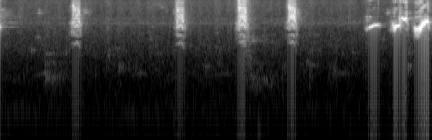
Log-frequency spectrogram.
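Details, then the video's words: Double-collared seedeater in fiery "tui tui" song for training: four short, high, scratchy chips at uneven intervals, followed by a fast string of thin whistled and warbled notes that grows louder. "COLEIRO TUI TUI FOGOSO MUITO BOM PARA O MANEJO"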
